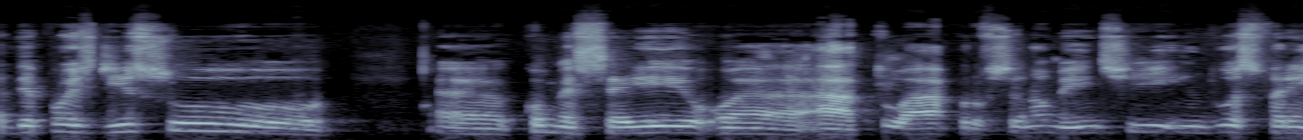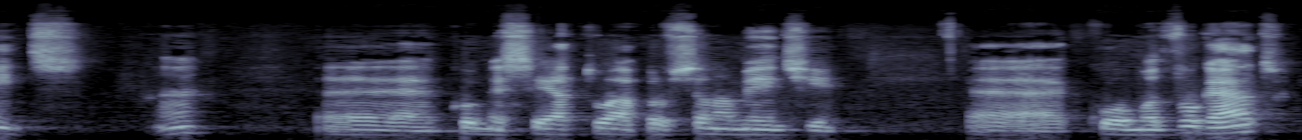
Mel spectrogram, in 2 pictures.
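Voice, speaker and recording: A man's voice: medium pitch, darkish tone. A middle-aged man from southern Brazil, a lawyer and lecturer, talking as an interview guest with frequent hesitations and restarts. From Rio Grande do Sul, Brazil. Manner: hesitant, many filler sounds and restarts. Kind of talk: casual conversational interview.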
